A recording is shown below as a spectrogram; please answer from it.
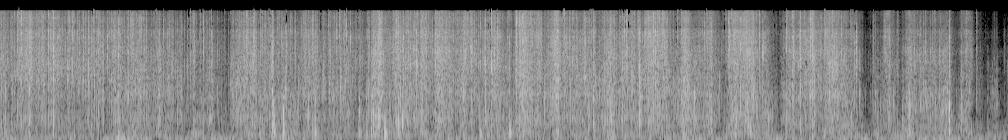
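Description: Small plastic zip-top bags of diamond painting drills crinkling and rustling as they are handled and packed into the kit's box, a continuous irregular crackle that dies away near the end.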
